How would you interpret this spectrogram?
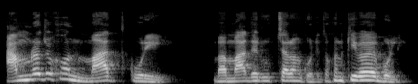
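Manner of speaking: ordinary talk, nothing marked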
